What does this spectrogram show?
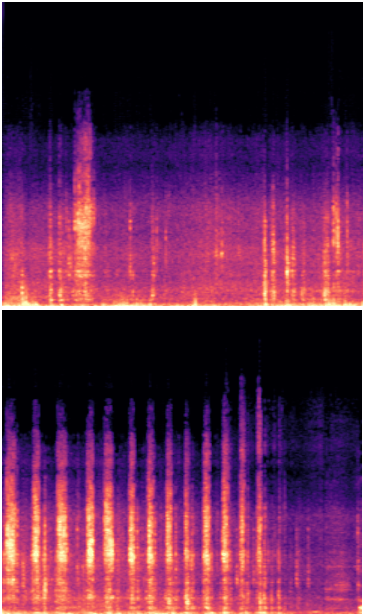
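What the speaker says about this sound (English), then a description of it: "Now I go to film again and it's as windy as crap again" Strong wind buffets a microphone outdoors beside a Land Rover Perentie/Defender under repair, a constant loud low rumble, with small sharp metallic ticks and clicks scattered through the latter half.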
